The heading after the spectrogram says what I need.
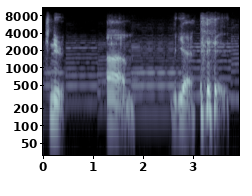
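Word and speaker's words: Knut: Oh, it's called Pan by um I think it's pronounced Canoot. Canute Hamson. I always thought it was nuts because it's kn but it might actually be Canute.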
